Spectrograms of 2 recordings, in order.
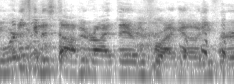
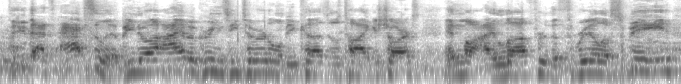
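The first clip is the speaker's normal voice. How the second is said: ordinary delivery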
